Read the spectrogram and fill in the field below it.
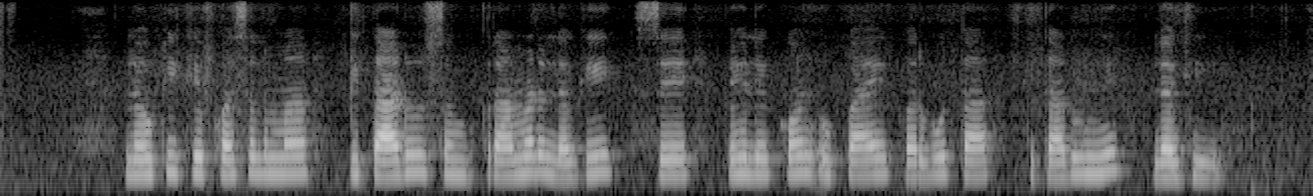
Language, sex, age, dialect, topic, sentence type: Chhattisgarhi, female, 36-40, Northern/Bhandar, agriculture, question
